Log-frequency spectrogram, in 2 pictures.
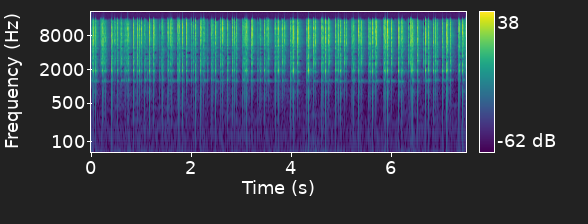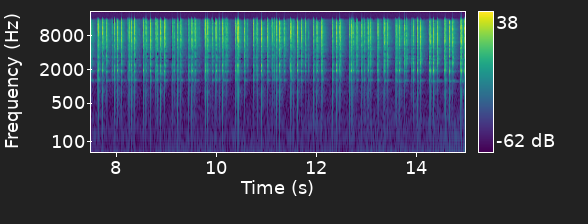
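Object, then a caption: Metal aerosol spray can. A hollow green metal aerosol spray can with a white cap is held in the hand and tapped rapidly with long nails. The result is a dense, continuous stream of short, bright metallic clicks with almost no ring, carrying a thin tinny tone near 1.9 kHz.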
